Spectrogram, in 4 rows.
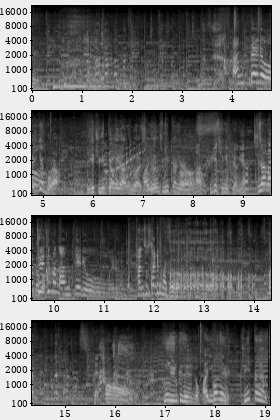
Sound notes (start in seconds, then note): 5.7 murmuring; 12.5 whiz, Whizz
